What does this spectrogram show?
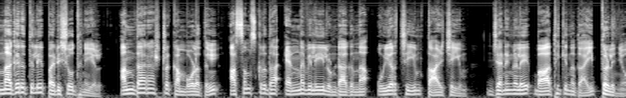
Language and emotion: Malayalam, neutral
